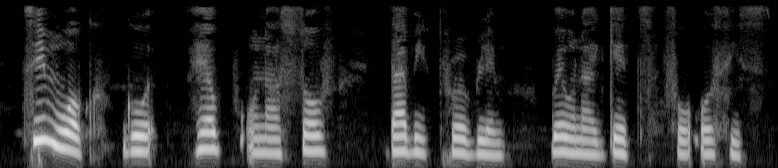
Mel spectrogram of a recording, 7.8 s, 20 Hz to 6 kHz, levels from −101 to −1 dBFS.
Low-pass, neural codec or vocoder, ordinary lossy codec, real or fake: 5.4 kHz; none; MP3, 32 kbps; real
